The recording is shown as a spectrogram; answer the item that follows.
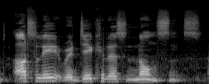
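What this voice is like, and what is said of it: Very strong British accent. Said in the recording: “in a very strong British accent”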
